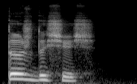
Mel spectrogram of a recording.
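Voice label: "тӧждысьысь", Komi, female; audio dict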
